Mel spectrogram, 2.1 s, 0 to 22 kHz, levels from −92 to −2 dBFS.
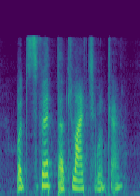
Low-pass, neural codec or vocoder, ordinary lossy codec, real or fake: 9.9 kHz; codec, 24 kHz, 1.5 kbps, HILCodec; AAC, 48 kbps; fake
